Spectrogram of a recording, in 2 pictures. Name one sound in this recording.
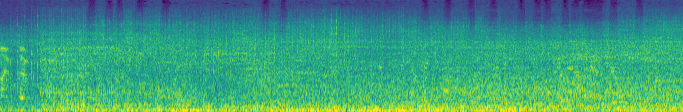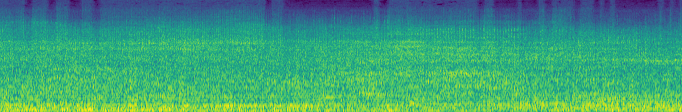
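Motorcycle engines idle and rumble close by, outdoors.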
